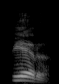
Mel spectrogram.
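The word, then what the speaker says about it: Pierre: 말로도 있을 거 아니에요 피터 피터가 영어식 발음이며 프랑스 발음으로는 피에르 피에라 이름 되게 많이 나옵니다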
